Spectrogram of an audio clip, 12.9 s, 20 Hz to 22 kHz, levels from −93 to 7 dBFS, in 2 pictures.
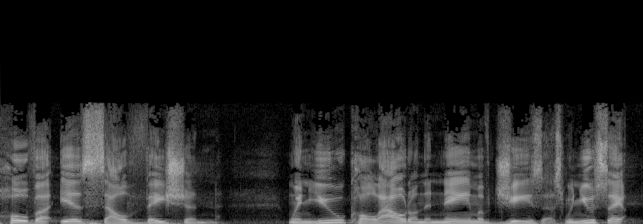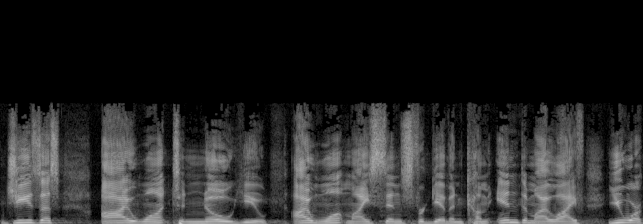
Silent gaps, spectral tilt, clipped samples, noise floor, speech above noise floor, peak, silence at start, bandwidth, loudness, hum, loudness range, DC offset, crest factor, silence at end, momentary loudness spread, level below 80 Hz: none; -3 dB/octave; under 0.1%; -60 dBFS; 34 dB; -4 dBFS; 0 s; 12 kHz; -25 LUFS; none; 3 LU; under 0.1%; 22 dB; 0 s; 7 LU; -56 dBFS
